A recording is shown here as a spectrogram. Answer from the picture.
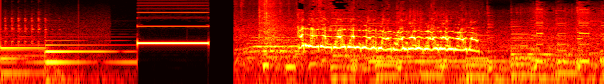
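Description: Light background music with plucked notes, broken about a second and a half in by a steady electronic bleep lasting under a second. After a brief silent gap comes a noisy sound effect with a wavering, slightly falling tone for about two seconds, then the music returns.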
